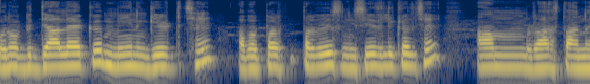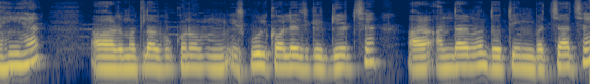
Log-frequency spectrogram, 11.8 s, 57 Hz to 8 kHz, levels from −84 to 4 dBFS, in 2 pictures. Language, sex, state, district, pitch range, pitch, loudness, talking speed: Magahi, male, Bihar, Samastipur, 150-170 Hz, 155 Hz, -17 LUFS, 145 wpm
